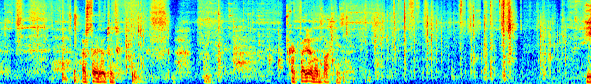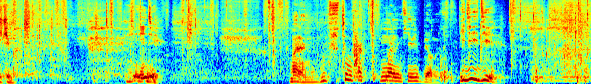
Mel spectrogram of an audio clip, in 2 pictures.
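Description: A middle-aged man speaks nearby in a low, questioning voice.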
